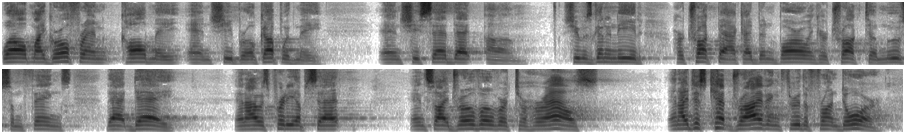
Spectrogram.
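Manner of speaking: normal talking voice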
